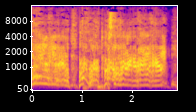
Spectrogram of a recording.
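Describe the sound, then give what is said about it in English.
Dogs growl and snarl at each other in rough play, a continuous rumbling tussle with rising and falling growls, fairly loud, with no talking. “And these guys, I mean, they're having fun now, but my goodness, they've also got a dark side.”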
